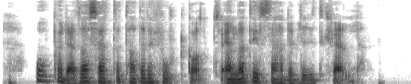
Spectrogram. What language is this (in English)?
Swedish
